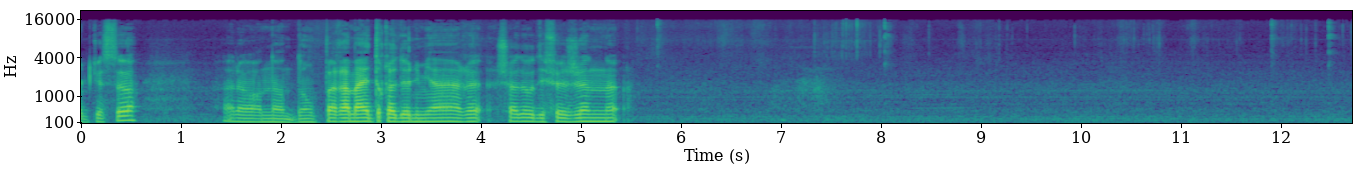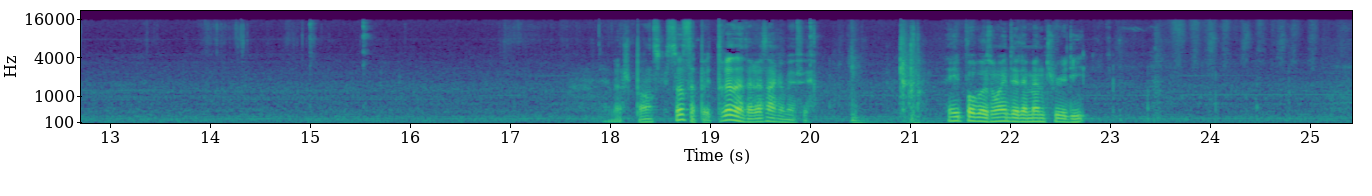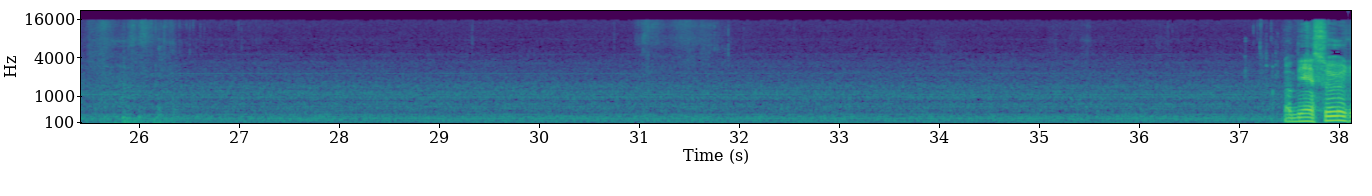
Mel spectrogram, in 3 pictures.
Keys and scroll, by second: 20.9 0.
